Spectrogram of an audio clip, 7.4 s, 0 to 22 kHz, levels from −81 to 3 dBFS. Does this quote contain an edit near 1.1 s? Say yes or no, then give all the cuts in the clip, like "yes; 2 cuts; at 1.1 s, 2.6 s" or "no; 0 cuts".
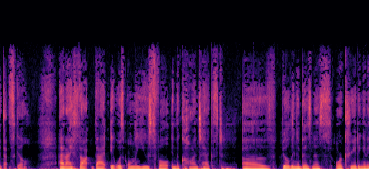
no; 1 cut; at 5.6 s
